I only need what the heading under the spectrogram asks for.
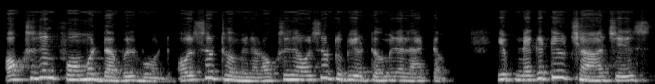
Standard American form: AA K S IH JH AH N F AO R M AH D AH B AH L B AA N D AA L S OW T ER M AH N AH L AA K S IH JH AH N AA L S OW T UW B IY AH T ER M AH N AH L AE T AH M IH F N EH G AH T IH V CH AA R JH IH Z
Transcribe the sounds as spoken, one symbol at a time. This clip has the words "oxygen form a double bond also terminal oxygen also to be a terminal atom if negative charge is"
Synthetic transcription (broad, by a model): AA K S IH JH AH N F AO R M AH D AH B AH L B AA N D AA L S OW T ER M AH N AH L AA K S IH JH AH N AA L S OW T UW B IY AH T ER M AH N AH L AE T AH IH F N EH G AH T IH V CH AA R JH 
